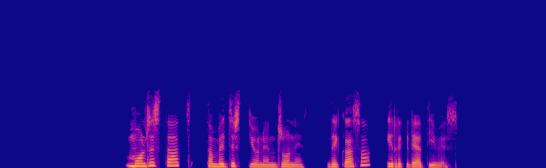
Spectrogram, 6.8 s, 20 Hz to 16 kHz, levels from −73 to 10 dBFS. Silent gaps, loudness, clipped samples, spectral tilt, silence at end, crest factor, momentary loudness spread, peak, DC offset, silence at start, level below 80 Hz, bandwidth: 2.02-2.06 s, 2.26-2.31 s, 2.41-2.57 s, 3.02-3.09 s, 3.85-4.07 s, 4.64-4.83 s; -18 LUFS; under 0.1%; -6 dB/octave; 1.15 s; 18 dB; 11 LU; -2 dBFS; under 0.1%; 1.6 s; -62 dBFS; 7.2 kHz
